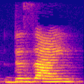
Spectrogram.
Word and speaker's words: design: Examples are align, foreign, design, champagne, sign.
